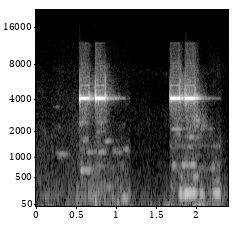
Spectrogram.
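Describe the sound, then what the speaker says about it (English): Twin electronic quiz time-buzzer beeps sound twice, each a sharp bright pulse pair, loud and clear in otherwise near silence, with a faint voice at the end. "the time buzzer has gone"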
